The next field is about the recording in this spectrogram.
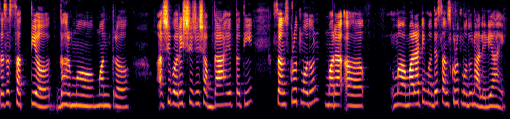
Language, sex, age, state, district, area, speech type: Marathi, female, 18-30, Maharashtra, Ahmednagar, urban, spontaneous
